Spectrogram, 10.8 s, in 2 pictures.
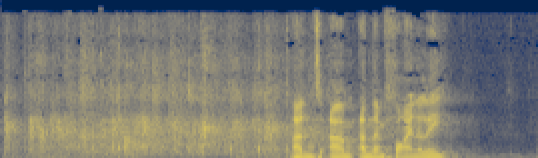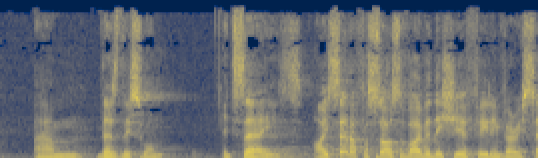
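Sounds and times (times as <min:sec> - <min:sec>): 
audience applause: 0:00.0 - 0:03.3
speech: 0:02.9 - 0:04.6, 0:05.7 - 0:10.7.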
